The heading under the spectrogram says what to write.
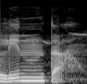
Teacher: dibaca Ya Allah kemudian lafal lintah hukum bacaannya adalah ikhfa sebab huruf nun sukun bertemu huruf ta cara membacanya adalah suara nun sukun dibaca samar disertai dengung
